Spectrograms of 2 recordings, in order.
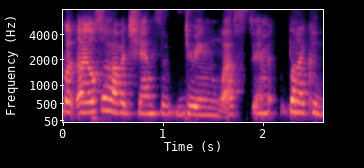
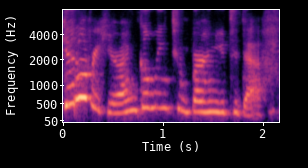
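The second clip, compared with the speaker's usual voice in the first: put-on cutesy anime-girl voice; 5 dB louder than usual. Describing a character's voice, then doing Empress character voice. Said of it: "and then she's just like".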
